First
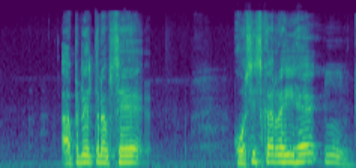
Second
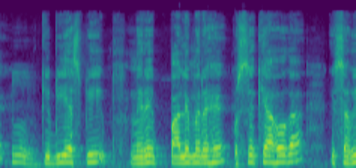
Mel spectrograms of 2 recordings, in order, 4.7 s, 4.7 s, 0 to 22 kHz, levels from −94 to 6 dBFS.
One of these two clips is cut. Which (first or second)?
second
